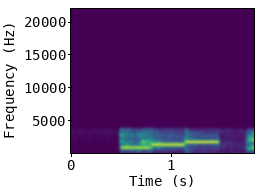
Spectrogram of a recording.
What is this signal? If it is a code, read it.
Special information tone.
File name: out- -2009- - - .121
